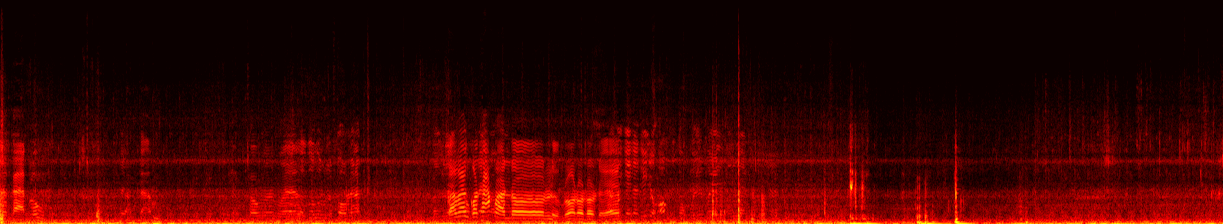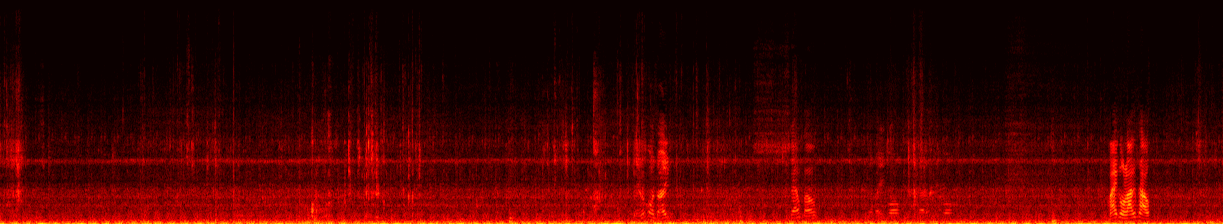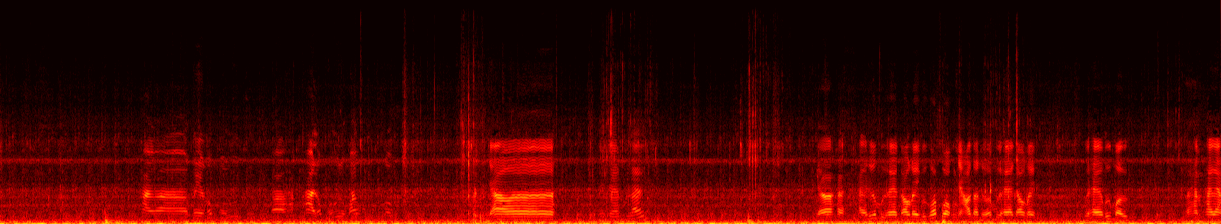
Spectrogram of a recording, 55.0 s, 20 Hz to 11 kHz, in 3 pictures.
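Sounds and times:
boat engine running: 0.0 - 55.0.

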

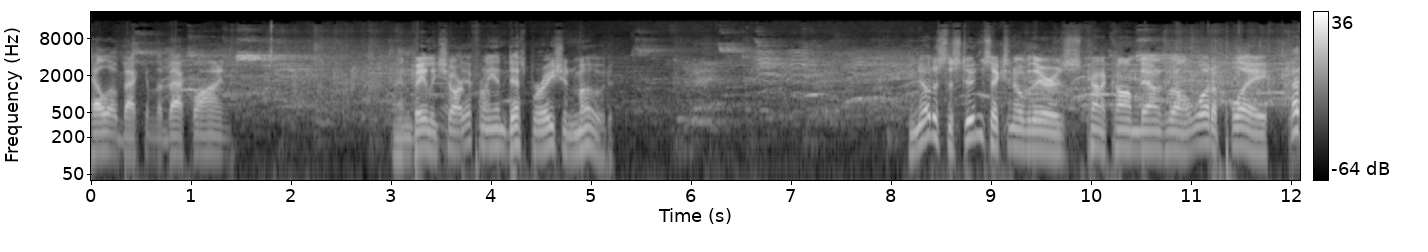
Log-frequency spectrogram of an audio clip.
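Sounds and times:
distant shouts and voices: 5.4 - 12.0.

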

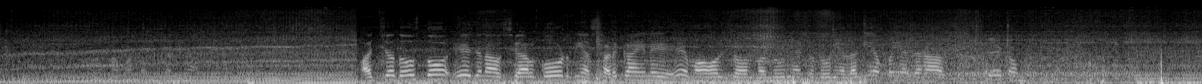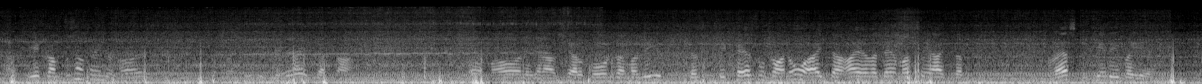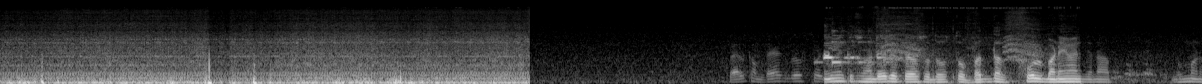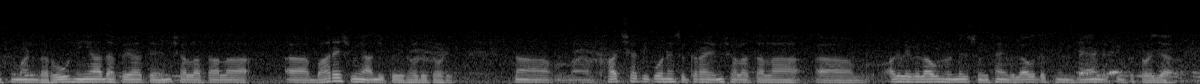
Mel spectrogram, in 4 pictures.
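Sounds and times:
small engine rumbling: 0.0 - 29.4
person talking: 3.6 - 10.8, 14.4 - 15.6, 32.0 - 38.4.

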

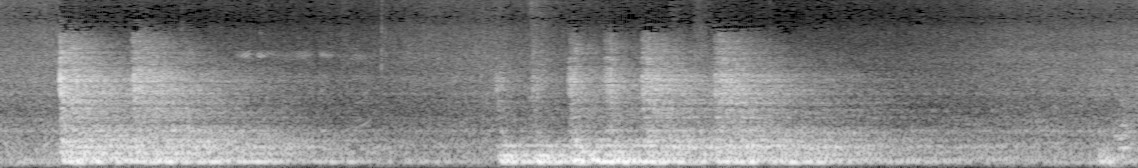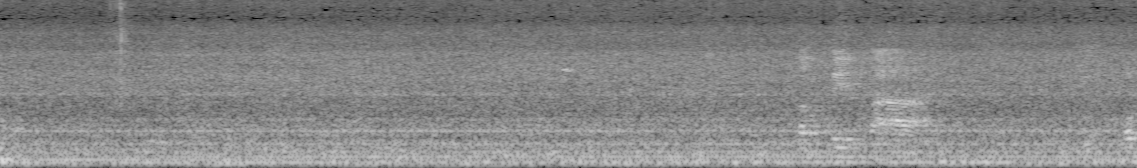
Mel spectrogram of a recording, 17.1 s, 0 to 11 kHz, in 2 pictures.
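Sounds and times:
low hum of room noise: 0.0 - 17.0.

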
